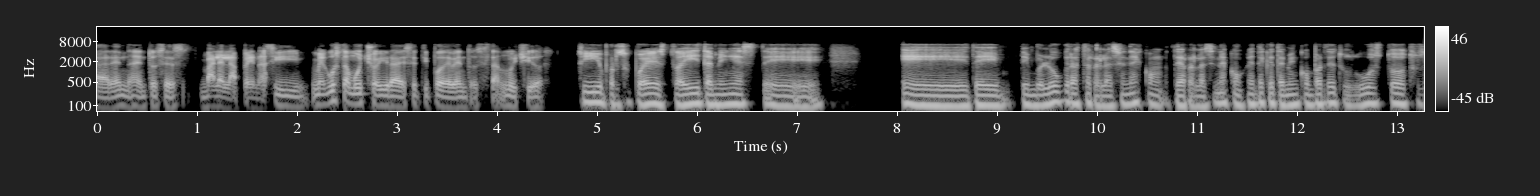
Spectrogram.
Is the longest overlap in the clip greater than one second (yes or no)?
no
